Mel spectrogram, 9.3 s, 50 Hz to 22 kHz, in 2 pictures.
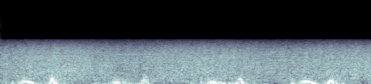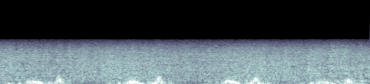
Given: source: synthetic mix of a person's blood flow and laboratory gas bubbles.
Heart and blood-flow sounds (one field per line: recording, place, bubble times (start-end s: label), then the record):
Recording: Doppler ultrasound of blood flow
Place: precordium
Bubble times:
4.43-4.47 s: bubbles
7.87-7.93 s: bubbles
8.27-8.40 s: bubbles
8.96-9.24 s: bubbles
From the record:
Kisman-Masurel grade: 121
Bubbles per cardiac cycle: 1 to 2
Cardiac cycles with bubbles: 10 to 50%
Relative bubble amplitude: barely perceptible (0.100 to 0.250)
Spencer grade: 2 (many but less than half of the cardiac periods contain bubble signals, singularly or in groups)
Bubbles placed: anywhere in the cardiac cycle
